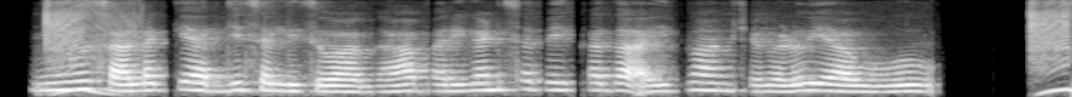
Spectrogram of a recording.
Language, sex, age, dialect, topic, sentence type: Kannada, female, 36-40, Mysore Kannada, banking, question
